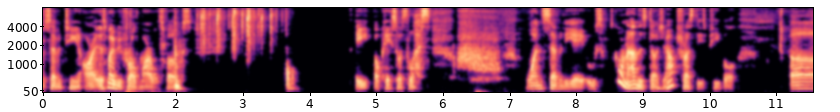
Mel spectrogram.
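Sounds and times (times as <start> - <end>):
speech: 0.0 - 2.4, 3.6 - 3.9, 4.7 - 6.2, 7.2 - 10.6, 11.2 - 11.5
two dice being rolled: 1.2 - 3.7.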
